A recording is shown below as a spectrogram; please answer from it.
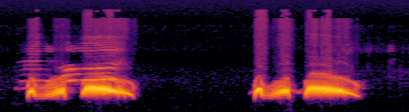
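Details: Decoy spotted dove in Vietnam, caged and quick to start cooing: two phrases, each a short hooked note followed by a longer, slightly quavering coo that falls in pitch, separated by about a second of silence. Nothing else is heard.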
